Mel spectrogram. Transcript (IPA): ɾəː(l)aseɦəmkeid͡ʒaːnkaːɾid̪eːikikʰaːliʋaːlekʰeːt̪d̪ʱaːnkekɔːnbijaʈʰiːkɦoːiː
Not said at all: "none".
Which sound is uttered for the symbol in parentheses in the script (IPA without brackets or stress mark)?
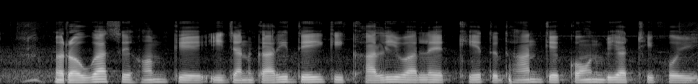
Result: none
